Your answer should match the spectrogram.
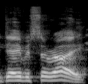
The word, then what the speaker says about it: Davies-Arai: This is Davies Sarai.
